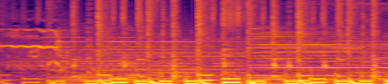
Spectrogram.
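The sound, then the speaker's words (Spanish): A horse whinnies briefly at the very start. Then a loud, rhythmic musical backing with a steady beat carries on to the end, with no talk. “Soy un animal elegante, muy veloz y poco fiero. Y cuando quiero cansarme, voy a casa del herrero. El caballo.”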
